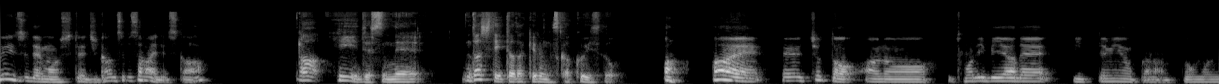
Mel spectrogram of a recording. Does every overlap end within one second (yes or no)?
yes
